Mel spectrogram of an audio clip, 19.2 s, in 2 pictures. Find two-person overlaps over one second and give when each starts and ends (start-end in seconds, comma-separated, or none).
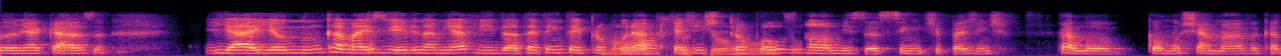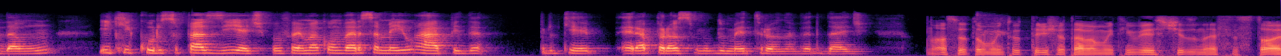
4.5-5.9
